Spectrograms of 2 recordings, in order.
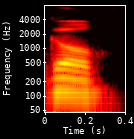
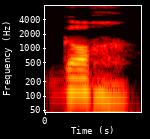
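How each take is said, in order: First: The name has a plain sound with no throatiness. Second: The name has a guttural, throaty sound in it. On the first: "The generally accepted pronunciation in English" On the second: "the Dutch pronunciation is Gogh with a little bit of guttural in there"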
